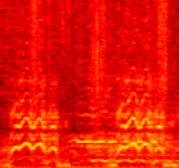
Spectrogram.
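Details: A horse whinnies loudly: a high, quavering neigh that wavers up and down, then slides lower and shakes out twice in under two seconds.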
